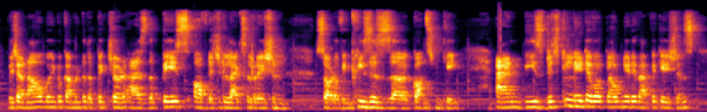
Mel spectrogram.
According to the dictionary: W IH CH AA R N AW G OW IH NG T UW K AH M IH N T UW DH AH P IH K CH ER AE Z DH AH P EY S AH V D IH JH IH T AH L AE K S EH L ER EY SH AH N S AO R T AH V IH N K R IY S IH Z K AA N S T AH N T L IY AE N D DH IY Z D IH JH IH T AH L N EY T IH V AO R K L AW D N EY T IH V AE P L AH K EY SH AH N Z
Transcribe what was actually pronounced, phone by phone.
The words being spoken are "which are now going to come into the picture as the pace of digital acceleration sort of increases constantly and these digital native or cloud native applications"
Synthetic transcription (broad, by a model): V IH CH AA R N AW G OW IH NG T UW K AH M IH N T UW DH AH P IH K CH ER AE Z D AH P EY S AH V D IH JH IH T AH L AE K S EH L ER EY SH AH N S AO R T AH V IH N K R IY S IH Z K AA N S T AH N T L IY AE N D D IY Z D IH JH IH T AH L N EY T IH V AO R K L AW D N EY T IH V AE P L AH K EY SH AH N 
